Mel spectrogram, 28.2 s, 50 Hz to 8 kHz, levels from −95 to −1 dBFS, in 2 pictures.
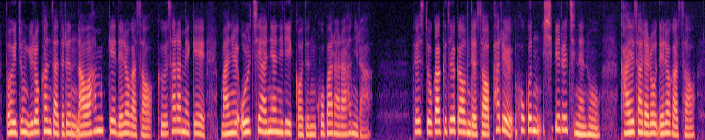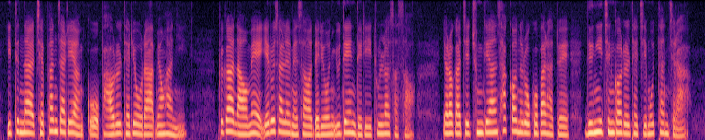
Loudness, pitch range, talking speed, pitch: -16 LUFS, 185-225 Hz, 290 characters per minute, 200 Hz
